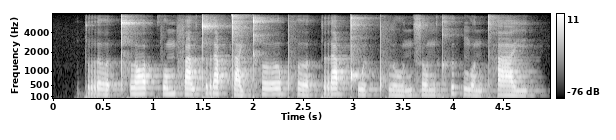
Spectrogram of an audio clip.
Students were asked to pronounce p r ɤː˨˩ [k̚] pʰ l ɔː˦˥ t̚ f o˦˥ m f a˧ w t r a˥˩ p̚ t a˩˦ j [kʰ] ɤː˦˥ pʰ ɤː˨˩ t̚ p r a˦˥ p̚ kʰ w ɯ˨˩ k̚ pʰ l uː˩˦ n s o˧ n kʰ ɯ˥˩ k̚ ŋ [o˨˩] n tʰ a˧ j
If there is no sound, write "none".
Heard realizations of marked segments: t̚, kʰ, o˨˩

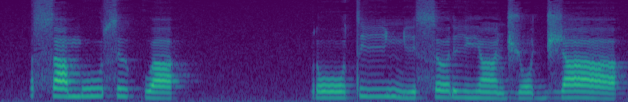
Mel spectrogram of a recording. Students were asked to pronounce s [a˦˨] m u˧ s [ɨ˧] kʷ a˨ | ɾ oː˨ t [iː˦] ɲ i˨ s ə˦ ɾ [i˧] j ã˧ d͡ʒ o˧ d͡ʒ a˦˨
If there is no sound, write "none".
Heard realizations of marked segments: a˧, ɨ˧, iː˦, i˧

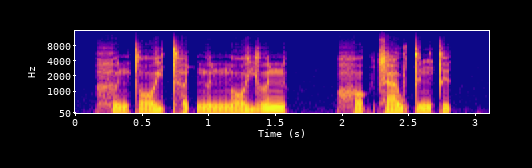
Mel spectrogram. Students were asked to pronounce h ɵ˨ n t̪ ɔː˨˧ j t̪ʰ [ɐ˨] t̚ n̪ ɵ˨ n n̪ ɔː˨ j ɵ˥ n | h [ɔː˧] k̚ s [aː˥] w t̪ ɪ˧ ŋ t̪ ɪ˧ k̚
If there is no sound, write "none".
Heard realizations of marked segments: ɐ˨, ɔː˨˥, aː˨˧

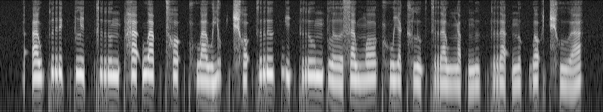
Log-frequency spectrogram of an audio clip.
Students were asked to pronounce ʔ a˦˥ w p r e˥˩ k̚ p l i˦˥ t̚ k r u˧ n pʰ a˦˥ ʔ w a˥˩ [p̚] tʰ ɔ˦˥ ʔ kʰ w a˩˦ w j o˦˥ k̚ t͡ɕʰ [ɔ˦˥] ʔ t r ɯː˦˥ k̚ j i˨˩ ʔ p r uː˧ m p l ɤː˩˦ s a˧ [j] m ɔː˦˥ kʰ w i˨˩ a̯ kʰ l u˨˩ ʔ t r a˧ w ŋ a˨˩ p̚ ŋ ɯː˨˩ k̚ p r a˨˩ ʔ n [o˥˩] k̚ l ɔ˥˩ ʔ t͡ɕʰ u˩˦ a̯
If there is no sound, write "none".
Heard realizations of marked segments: p̚, ɔ˨˩, w, o˨˩

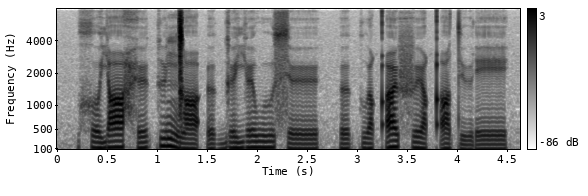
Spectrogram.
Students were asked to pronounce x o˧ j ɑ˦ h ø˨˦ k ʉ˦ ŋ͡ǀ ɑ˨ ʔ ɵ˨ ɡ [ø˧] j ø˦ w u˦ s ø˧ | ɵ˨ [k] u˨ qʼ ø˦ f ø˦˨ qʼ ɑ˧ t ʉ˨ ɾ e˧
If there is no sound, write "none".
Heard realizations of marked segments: ø˧, k

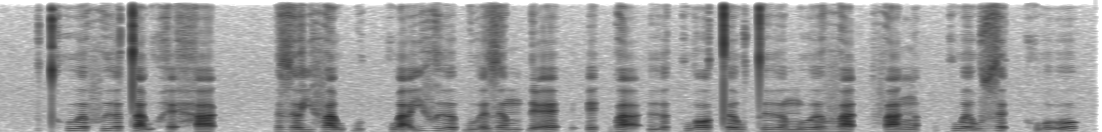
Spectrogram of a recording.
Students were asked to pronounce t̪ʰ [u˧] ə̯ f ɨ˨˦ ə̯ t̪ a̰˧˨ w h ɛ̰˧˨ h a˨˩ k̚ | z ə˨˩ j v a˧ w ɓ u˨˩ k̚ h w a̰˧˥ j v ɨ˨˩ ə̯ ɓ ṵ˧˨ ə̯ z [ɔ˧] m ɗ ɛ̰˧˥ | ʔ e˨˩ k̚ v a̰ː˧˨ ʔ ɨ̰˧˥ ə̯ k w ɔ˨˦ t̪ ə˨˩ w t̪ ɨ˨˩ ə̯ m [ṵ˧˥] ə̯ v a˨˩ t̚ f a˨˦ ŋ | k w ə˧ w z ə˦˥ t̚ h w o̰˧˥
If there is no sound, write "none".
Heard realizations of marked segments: u˧, ə˧, u˨˩

